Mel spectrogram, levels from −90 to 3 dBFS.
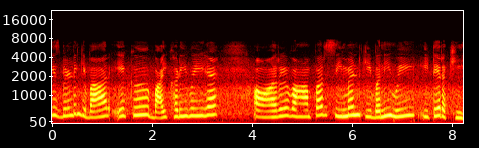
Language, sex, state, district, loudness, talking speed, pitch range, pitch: Hindi, female, Bihar, Gopalganj, -15 LUFS, 130 wpm, 230-280 Hz, 255 Hz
